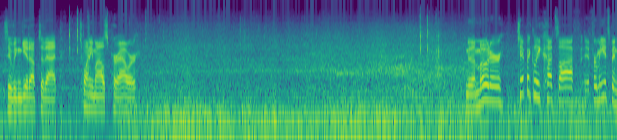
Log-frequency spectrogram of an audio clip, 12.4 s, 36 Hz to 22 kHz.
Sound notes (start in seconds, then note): 3.3 motor roaring softly; 3.3 wheels whizzing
